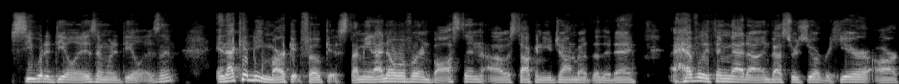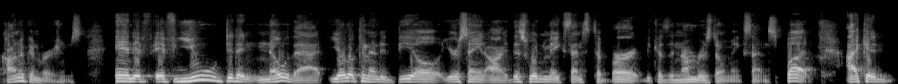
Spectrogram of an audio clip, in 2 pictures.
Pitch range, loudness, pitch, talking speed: 105-130 Hz, -19 LUFS, 115 Hz, 255 wpm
